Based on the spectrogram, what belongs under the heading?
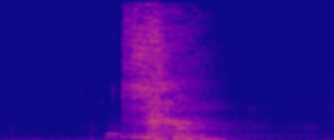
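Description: A single abrupt, forceful sneeze with a brief voiced onset, in a quiet room.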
